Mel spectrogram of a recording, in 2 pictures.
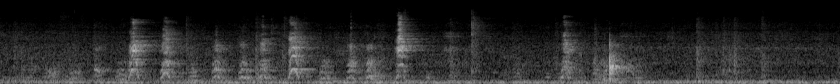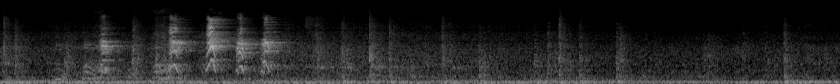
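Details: Young Lhasa Apso puppy playing with a rolling box and giving its first barks: a string of short, irregular yips, in small clusters around a second apart, with quiet handling noises between.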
